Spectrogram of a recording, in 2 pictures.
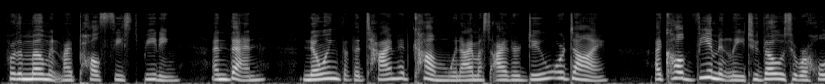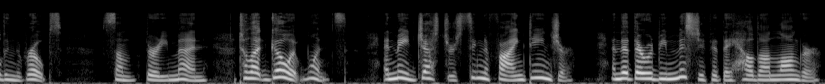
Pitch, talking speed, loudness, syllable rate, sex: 225 Hz, 205 wpm, -18 LUFS, 5.6 syllables/s, female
